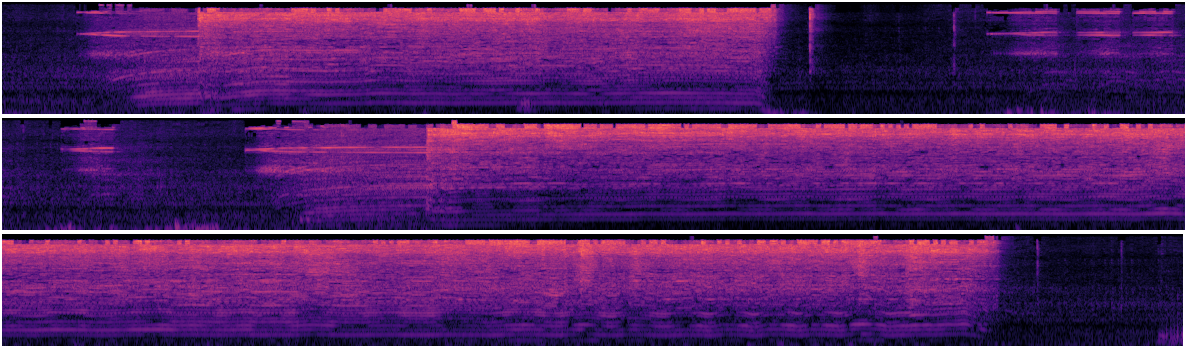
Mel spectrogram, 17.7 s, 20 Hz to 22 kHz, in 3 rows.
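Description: A Milwaukee M12 right angle die grinder runs at speed 1 with a high, steady motor whine. It spins up, cuts off briefly, then runs again for a long stretch before stopping, close and loud.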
